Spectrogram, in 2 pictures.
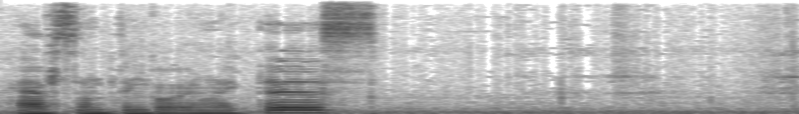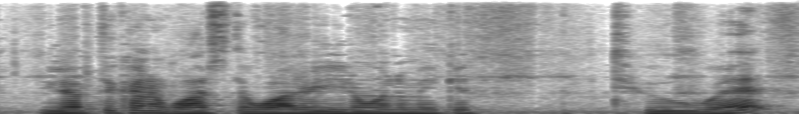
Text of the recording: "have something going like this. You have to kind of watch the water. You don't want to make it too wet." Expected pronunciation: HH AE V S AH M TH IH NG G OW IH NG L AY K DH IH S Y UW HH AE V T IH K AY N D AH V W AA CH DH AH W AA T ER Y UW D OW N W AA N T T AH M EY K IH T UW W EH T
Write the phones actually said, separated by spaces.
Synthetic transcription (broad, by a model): HH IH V S AH M TH IH NG G OW IH NG L AY K DH IH S Y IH HH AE F T IH K AY N D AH W AA CH DH AH W AA T ER Y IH D OW N W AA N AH M EY K IH T UW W EH T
